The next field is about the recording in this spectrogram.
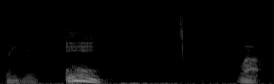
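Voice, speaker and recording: A man's voice: sits low, big pitch swings, very slow, creaky, dark tone, husky. Rambling young guy talking crypto charts. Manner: rambling, many fillers and restarts. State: losing his voice. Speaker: crypto channel host. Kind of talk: casual screen-share chart commentary.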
